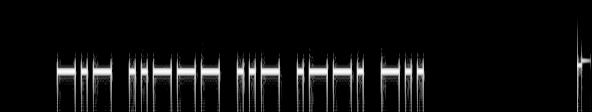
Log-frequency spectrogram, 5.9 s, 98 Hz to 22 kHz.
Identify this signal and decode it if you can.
Morse code, heard as a keyed tone, about 21 wpm, 700 Hz. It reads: K2UPD
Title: 2023 POTA Hunter Call Signs - 20wpm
